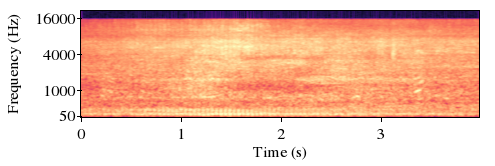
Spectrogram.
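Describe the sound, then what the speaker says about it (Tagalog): A Eureka clothes dryer's motor, running with a worn capacitor, hums as a steady low drone with a slight pulsing throb, close by and continuous throughout. "ugong na yung motor ng dryer"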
